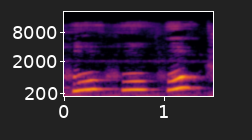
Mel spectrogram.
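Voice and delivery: playful high hooting owl. Shown as a demonstration. Teaching children what owls sound like, playful hooting. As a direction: hoot it like an owl for the kids. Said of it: "we can know what sound they make".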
